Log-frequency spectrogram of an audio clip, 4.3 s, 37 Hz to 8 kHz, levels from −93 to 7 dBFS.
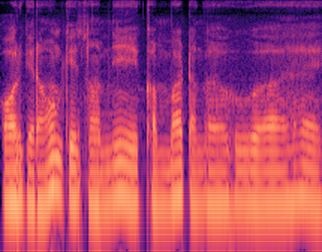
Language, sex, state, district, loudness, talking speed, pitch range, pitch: Hindi, male, Madhya Pradesh, Katni, -17 LUFS, 125 wpm, 105-115 Hz, 110 Hz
